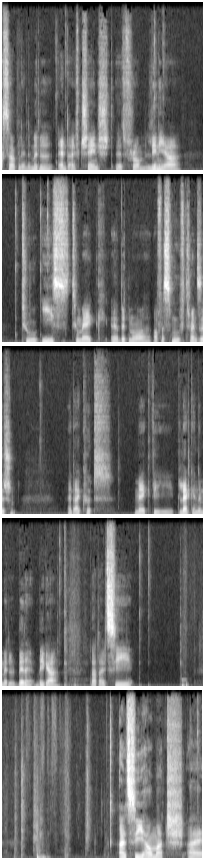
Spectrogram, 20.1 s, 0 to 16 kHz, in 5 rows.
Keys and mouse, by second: 1.2-3.1 drag, 4.4-6.3 drag, 9.0-10.7 drag, 14.9-16.8 drag.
